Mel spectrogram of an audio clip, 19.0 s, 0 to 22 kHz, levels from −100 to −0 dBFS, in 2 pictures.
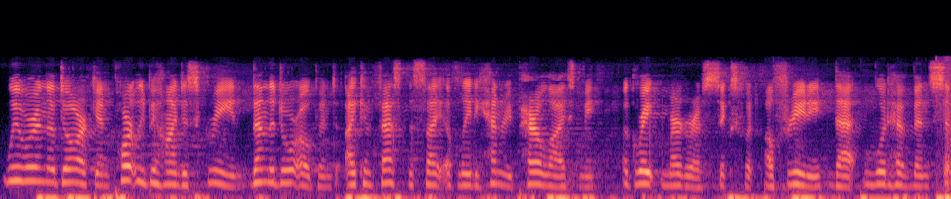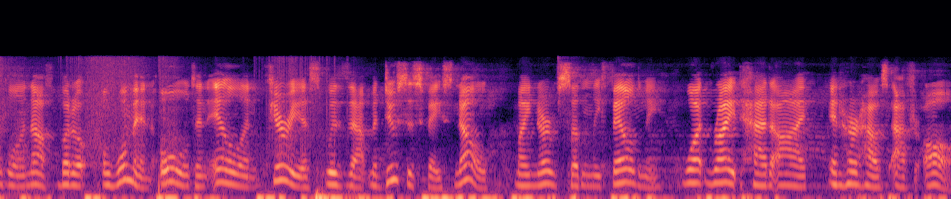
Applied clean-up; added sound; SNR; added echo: neural separator model SepFormer DNS4.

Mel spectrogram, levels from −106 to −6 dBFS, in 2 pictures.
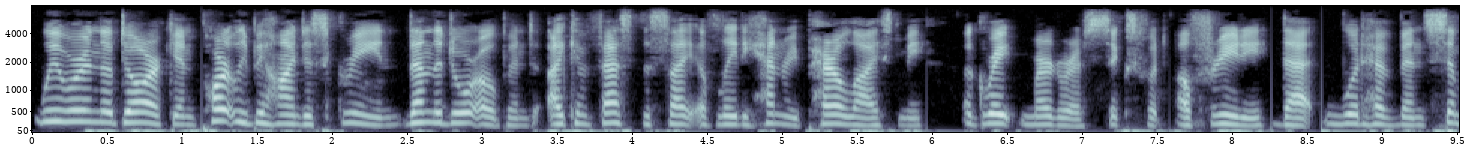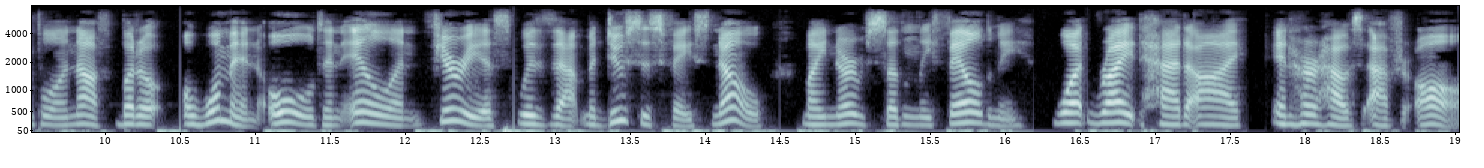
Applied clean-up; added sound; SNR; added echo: none; none; none; none.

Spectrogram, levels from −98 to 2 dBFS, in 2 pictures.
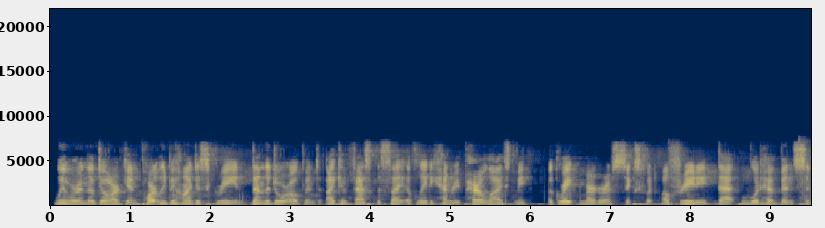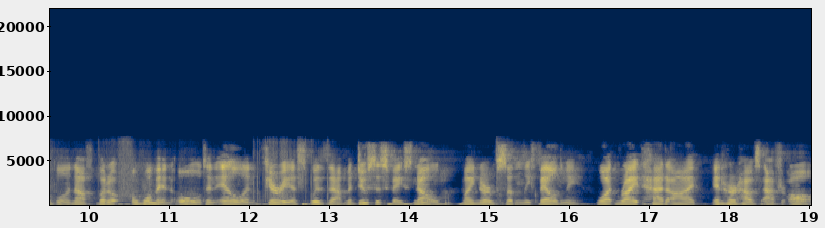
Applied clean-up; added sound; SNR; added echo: neural mask model DeepFilterNet 3.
